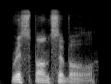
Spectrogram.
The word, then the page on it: Responsible: British English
